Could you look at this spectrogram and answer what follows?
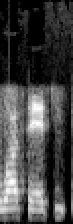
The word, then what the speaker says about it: Waxahachie: I see the – am I saying it right? Is it Waxahachie? Is that where you're from? – Yes, sir, Waxahachie.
